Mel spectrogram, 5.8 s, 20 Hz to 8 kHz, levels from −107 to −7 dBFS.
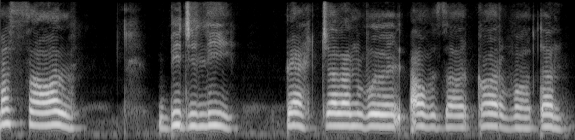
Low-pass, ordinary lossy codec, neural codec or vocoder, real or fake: none; none; codec, 16 kHz, 4 kbps, FreqCodec, smaller model; fake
